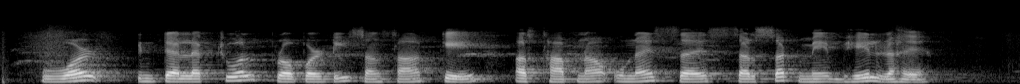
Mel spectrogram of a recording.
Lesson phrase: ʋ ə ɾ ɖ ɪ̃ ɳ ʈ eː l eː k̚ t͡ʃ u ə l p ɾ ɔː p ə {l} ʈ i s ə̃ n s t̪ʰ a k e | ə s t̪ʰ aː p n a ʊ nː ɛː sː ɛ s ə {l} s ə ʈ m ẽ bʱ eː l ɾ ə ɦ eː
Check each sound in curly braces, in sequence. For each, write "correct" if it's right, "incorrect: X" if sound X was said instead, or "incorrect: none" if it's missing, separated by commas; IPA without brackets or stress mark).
incorrect: ɾ, incorrect: ɾ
